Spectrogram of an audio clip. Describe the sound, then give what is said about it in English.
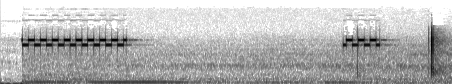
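An electronic doorbell at a neighbour's home, rung by a visitor, gives a long, trilling high-pitched ring, falls quiet, then rings again in a shorter burst before a sharp click. No one speaks. “And I think about it and I get up the courage and I go over there and I ring the doorbell.”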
